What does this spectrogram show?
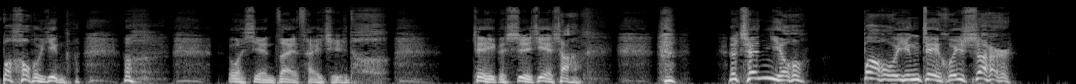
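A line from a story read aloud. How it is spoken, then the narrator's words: Loud laughter. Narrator (Chinese): 他趴在桌子上大笑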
